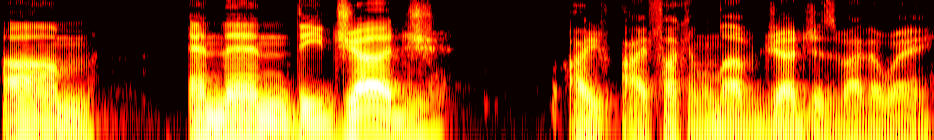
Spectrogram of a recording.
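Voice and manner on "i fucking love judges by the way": heavy, dripping sarcasm laid on thick. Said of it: "Sarcasm to the max".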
